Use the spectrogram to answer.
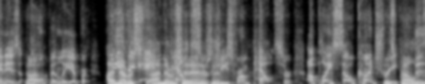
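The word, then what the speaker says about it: Pelzer: didn't say Anderson and is openly she's from Peltzer a place so country the Z is pronounced it's it's pzer palzer I have been corrected now I don't care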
